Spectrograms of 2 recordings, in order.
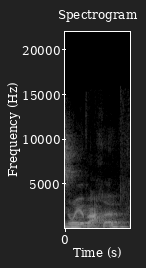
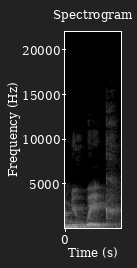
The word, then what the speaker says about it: Neue Wache: And my thesis is called Changing of the Guards/changing of the House: Nationalism and Memory at Berlin's Neyabaka. Oh, that's how it's pronounced.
